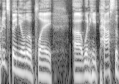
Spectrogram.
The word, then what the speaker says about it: Spagnuolo: And then really interesting thoughts from Rafael Barlow on Matteo Spagnuolo, And I pronounced his last name wrong last week, so I apologize for that. Spaniolo is how you say his last name.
